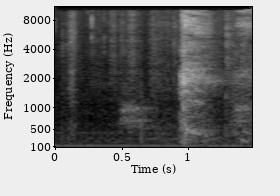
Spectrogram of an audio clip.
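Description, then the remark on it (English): A single short bark from a female dog as recording starts, with a steady low hum underneath; it's brief and fairly soft, with no one talking. “It's like she waits until I start recording to bark.”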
